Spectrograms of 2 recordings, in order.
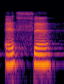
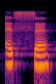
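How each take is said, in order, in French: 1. La consonne doublée sonne comme th. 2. La consonne doublée sonne comme s. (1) "la prononciation correcte est" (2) "un son qui ressemble au son de la lettre Sin"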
